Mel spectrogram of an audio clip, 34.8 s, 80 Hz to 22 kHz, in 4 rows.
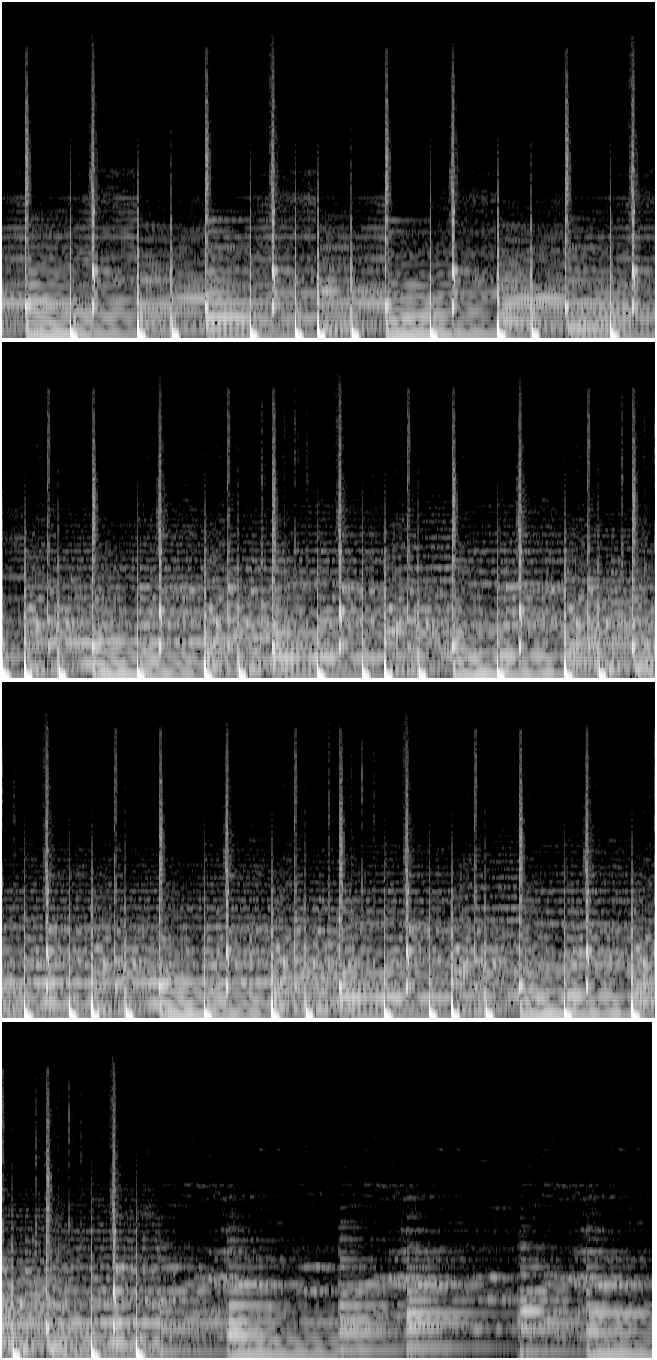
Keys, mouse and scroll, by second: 2.2 Return, 2.5-7.5 drag, 7.4 ctrl+t, 8.4-17.1 drag, 17.1 Return, 17.9 click, 23.8 click, 25.8-29.5 typing, 31.0 click.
